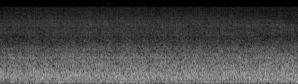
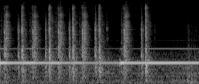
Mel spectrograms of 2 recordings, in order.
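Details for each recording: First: Used car at an insurance auction with the alternator charging: steady, even hum with no knocks, ticks or whine, level throughout; a quiet, healthy idle. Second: Truck with 144,000 miles, on a jump start: a quick even run of sharp starter clicks, about five a second, but the engine never cranks. It is a suspected non-runner and the cause is not confirmed.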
